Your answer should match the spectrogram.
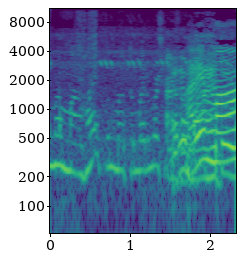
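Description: Women's voices talking, rising into a loud, drawn-out call near the end, over faint rhythmic insect chirping.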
